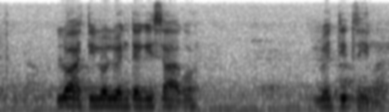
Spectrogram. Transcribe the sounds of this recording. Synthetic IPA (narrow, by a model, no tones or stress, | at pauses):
lwatʼilɔlwɛntʼek̬isak̬ɔ | lwetʼid̥z̥ʱiːŋa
